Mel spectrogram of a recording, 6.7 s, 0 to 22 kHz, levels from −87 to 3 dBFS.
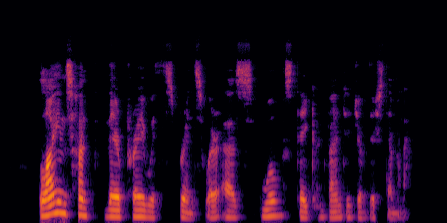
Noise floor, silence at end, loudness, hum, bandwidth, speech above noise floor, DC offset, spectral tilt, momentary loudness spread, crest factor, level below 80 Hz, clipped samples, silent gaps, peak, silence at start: -85 dBFS; 0.75 s; -29 LUFS; none; 10 kHz; 55 dB; under 0.1%; -5 dB/octave; 18 LU; 24 dB; -70 dBFS; under 0.1%; none; -6 dBFS; 0.6 s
